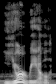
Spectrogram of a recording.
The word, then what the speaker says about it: Uriel: of the apocryphal texts his name uriel is a male name of hebrew origin pronounced you're real which means god is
